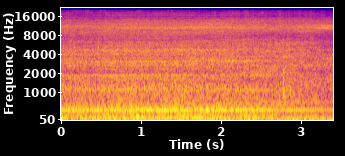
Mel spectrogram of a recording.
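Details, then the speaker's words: eMachines T1090 desktop (Intel Celeron Coppermine 900 MHz), camera right up to the CPU fan: steady piercing high-pitched whine over constant airy rush; CPU fan loud enough that the owner stopped using it as a server, likely worn. "I mean, it was to the point where I had to stop using this computer as a server because I couldn't sleep at night. It's just such it's such a high pitch, and I don't know, it just got on my nerves."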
